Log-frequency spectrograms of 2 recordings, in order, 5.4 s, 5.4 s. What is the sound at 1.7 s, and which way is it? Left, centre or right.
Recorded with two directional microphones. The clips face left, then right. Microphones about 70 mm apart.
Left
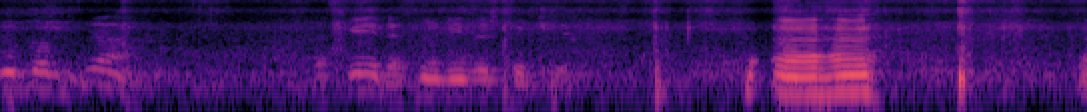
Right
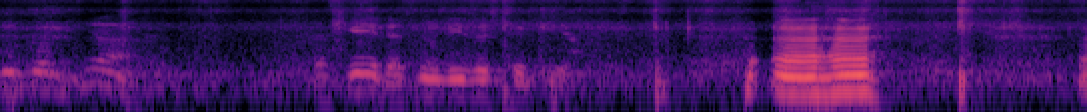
Speech, right.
